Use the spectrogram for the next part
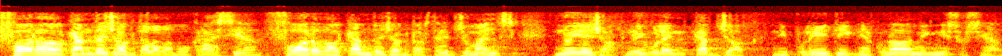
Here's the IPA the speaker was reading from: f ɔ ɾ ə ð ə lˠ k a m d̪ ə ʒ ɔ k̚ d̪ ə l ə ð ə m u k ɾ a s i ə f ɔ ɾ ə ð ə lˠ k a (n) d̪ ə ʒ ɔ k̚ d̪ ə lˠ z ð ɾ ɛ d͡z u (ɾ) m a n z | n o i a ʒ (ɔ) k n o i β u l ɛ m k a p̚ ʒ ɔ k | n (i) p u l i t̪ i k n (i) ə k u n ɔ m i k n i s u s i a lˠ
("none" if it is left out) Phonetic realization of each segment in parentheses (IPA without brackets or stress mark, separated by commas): m, none, ɔ, i, i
